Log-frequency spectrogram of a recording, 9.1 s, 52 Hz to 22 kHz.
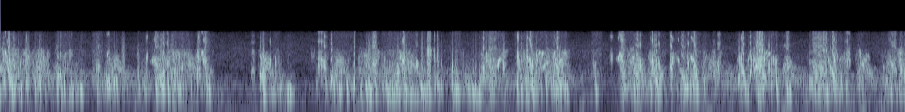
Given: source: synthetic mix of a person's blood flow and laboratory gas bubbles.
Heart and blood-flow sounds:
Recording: Doppler ultrasound of blood flow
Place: subclavian vein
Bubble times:
0.00-0.51 s: bubbles
0.54-0.86 s: bubbles
0.92-1.22 s: bubbles
1.36-2.15 s: bubbles
2.50-2.96 s: bubbles
3.08-4.46 s: bubbles
4.48-5.10 s: bubbles
5.14-5.72 s: bubbles
5.90-6.03 s: bubbles
6.10-6.66 s: bubbles
6.70-7.28 s: bubbles
7.35-7.96 s: bubbles
8.06-8.71 s: bubbles
8.80-9.06 s: bubbles
From the record:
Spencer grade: 4 (maximum detectable bubble signal sounding continuously throughout systole and diastole of every cardiac period, and overriding the amplitude of the normal cardiac signals)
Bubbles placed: anywhere in the cardiac cycle

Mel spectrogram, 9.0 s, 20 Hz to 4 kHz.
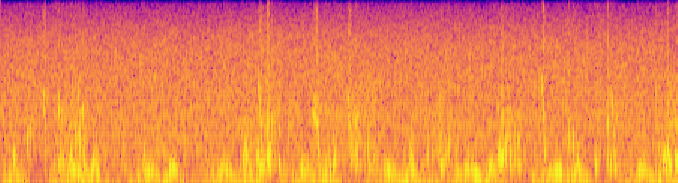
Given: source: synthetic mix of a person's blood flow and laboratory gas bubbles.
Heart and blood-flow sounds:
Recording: Doppler ultrasound of blood flow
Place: precordium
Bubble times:
0.33-0.46 s: bubbles
0.55-0.65 s: bubbles
0.68-1.19 s: bubbles
1.60-1.71 s: bubbles
1.88-1.96 s: bubbles
2.08-2.14 s: bubbles
3.17-3.32 s: bubbles
3.38-3.77 s: bubbles
4.14-4.52 s: bubbles
4.61-5.02 s: bubbles
5.44-5.53 s: bubbles
5.66-6.01 s: bubbles
6.04-6.13 s: bubbles
6.57-7.03 s: bubbles
7.19-7.34 s: bubbles
7.55-7.68 s: bubbles
7.89-8.01 s: bubbles
8.06-8.26 s: bubbles
8.72-9.05 s: bubbles
From the record:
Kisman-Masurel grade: 243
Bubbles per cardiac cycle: several, 3 to 8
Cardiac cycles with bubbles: 100%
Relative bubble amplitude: loud (0.450 to 0.775)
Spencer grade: 3 (all of the cardiac periods contain showers or single bubble signals, but not dominating or overriding the cardiac motion signals)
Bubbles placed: only in the low amplitude regions of the cardiac cycle

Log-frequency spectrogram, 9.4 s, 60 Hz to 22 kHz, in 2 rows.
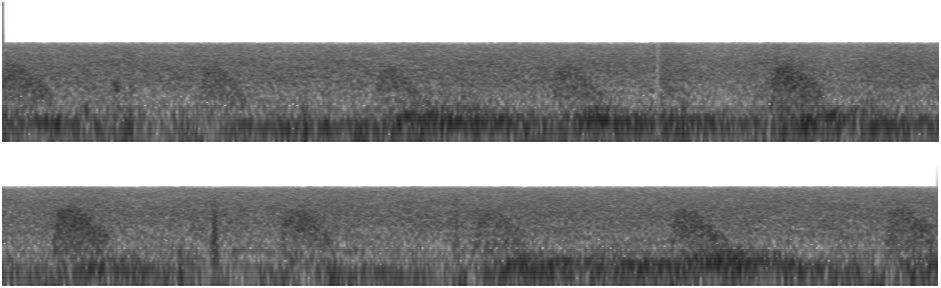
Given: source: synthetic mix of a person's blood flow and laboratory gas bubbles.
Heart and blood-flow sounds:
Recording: Doppler ultrasound of blood flow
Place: subclavian vein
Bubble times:
0.00-0.08 s: bubbles
0.37-0.47 s: bubbles
0.50-0.73 s: bubbles
From the record:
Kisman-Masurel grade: 111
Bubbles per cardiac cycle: 1 to 2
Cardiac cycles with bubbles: 1 to 10%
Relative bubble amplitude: barely perceptible (0.100 to 0.250)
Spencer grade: 1 (occasional bubble signal discernible with the cardiac motion signal, with majority of cardiac periods free of bubbles)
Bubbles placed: anywhere in the cardiac cycle

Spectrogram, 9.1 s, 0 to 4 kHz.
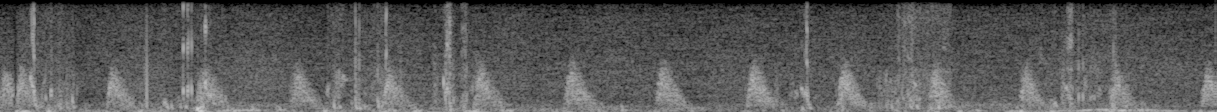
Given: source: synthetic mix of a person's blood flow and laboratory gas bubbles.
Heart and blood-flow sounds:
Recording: Doppler ultrasound of blood flow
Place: subclavian vein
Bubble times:
0.22-0.62 s: bubbles
1.21-1.73 s: bubbles
2.46-2.98 s: bubbles
3.32-3.58 s: bubbles
5.93-6.14 s: bubbles
6.26-6.36 s: bubbles
6.58-7.17 s: bubbles
7.89-8.28 s: bubbles
8.31-8.50 s: bubbles
From the record:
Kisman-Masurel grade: 232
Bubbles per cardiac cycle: several, 3 to 8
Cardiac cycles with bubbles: 50 to 99%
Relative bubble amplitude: moderate (0.250 to 0.450)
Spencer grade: 3 (all of the cardiac periods contain showers or single bubble signals, but not dominating or overriding the cardiac motion signals)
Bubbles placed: anywhere in the cardiac cycle

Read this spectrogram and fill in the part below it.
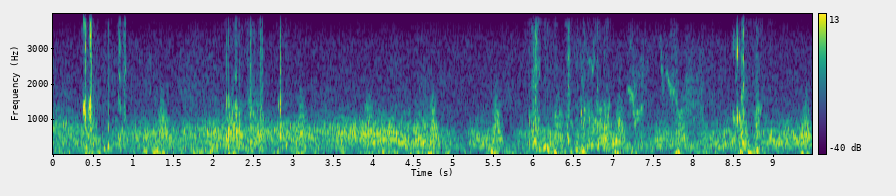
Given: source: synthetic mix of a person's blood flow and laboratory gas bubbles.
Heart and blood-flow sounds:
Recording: Doppler ultrasound of blood flow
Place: subclavian vein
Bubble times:
0.34-0.74 s: bubbles
0.79-0.94 s: bubbles
2.14-2.66 s: bubbles
2.78-2.98 s: bubbles
5.93-6.32 s: bubbles
6.39-6.99 s: bubbles
8.48-8.87 s: bubbles
8.94-9.01 s: bubbles
From the record:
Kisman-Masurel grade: 222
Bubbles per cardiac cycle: several, 3 to 8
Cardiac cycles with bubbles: 10 to 50%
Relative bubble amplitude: moderate (0.250 to 0.450)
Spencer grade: 2 (many but less than half of the cardiac periods contain bubble signals, singularly or in groups)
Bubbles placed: anywhere in the cardiac cycle

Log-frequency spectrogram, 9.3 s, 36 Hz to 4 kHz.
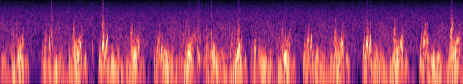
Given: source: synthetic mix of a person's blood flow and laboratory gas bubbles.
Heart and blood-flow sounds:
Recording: Doppler ultrasound of blood flow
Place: precordium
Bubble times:
0.96-1.14 s: bubbles
1.24-1.47 s: bubbles
1.51-1.66 s: bubbles
1.81-1.90 s: bubbles
3.41-3.49 s: bubbles
3.85-4.26 s: bubbles
From the record:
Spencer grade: 2 (many but less than half of the cardiac periods contain bubble signals, singularly or in groups)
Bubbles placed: only in the low amplitude regions of the cardiac cycle

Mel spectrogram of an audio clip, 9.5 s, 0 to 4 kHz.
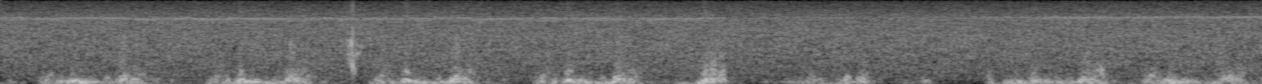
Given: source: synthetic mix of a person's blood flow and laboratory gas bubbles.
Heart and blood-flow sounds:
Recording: Doppler ultrasound of blood flow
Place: precordium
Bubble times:
2.59-2.72 s: bubbles
From the record:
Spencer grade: 1 (occasional bubble signal discernible with the cardiac motion signal, with majority of cardiac periods free of bubbles)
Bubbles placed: only in the low amplitude regions of the cardiac cycle

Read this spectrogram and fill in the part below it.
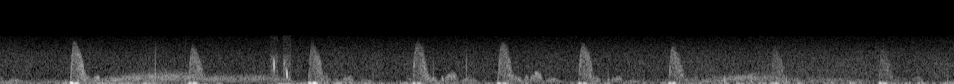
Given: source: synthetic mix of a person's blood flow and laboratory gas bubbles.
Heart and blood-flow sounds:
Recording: Doppler ultrasound of blood flow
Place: subclavian vein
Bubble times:
2.71-2.78 s: bubbles
2.83-2.91 s: bubbles
From the record:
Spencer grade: 1 (occasional bubble signal discernible with the cardiac motion signal, with majority of cardiac periods free of bubbles)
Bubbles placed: anywhere in the cardiac cycle

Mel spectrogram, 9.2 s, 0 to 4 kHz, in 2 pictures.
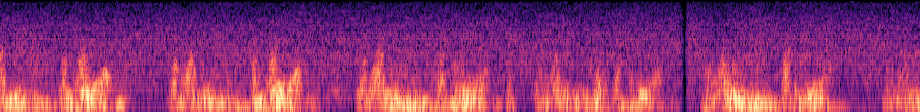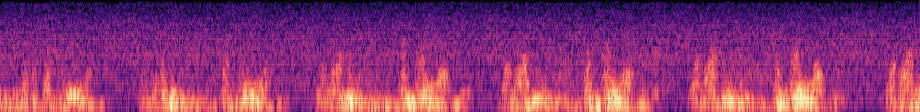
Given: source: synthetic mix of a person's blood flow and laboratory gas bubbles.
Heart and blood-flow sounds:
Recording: Doppler ultrasound of blood flow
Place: precordium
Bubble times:
3.92-4.06 s: bubbles
7.85-7.91 s: bubbles
8.28-8.33 s: bubbles
From the record:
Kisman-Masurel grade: 121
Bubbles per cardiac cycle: 1 to 2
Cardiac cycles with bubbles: 10 to 50%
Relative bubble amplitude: barely perceptible (0.100 to 0.250)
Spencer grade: 2 (many but less than half of the cardiac periods contain bubble signals, singularly or in groups)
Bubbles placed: anywhere in the cardiac cycle

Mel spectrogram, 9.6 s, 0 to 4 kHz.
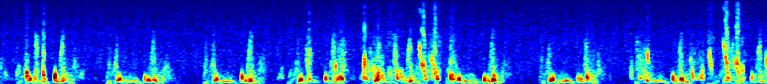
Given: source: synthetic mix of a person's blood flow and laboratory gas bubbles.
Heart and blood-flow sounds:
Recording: Doppler ultrasound of blood flow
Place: precordium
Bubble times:
0.28-0.59 s: bubbles
3.80-3.91 s: bubbles
4.16-4.33 s: bubbles
4.50-5.05 s: bubbles
5.21-5.51 s: bubbles
5.59-5.71 s: bubbles
7.29-7.43 s: bubbles
7.86-8.18 s: bubbles
8.60-8.93 s: bubbles
9.03-9.32 s: bubbles
9.54-9.59 s: bubbles
From the record:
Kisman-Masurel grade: 232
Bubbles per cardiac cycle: several, 3 to 8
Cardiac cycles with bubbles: 50 to 99%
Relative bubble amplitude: moderate (0.250 to 0.450)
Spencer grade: 3 (all of the cardiac periods contain showers or single bubble signals, but not dominating or overriding the cardiac motion signals)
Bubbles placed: only in the low amplitude regions of the cardiac cycle

